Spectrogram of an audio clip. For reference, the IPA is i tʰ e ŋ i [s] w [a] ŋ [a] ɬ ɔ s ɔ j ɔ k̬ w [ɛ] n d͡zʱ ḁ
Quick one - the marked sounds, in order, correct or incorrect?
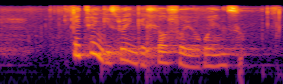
correct, incorrect: ɛ, incorrect: ɛ, incorrect: ɛː

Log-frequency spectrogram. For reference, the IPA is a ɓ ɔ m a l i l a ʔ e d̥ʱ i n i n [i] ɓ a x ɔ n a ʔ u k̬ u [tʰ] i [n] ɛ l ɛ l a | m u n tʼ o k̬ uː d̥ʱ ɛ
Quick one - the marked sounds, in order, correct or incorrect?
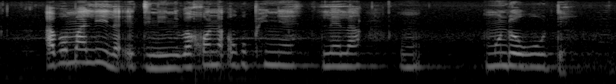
correct, incorrect: pʰ, incorrect: ɲ

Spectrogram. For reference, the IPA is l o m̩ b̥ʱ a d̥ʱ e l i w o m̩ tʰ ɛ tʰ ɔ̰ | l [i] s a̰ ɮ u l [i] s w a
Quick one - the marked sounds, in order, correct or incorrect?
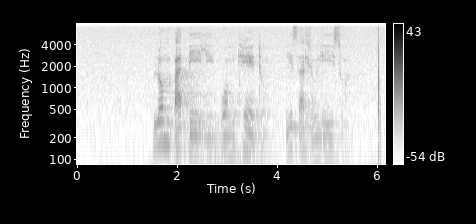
correct, incorrect: iː

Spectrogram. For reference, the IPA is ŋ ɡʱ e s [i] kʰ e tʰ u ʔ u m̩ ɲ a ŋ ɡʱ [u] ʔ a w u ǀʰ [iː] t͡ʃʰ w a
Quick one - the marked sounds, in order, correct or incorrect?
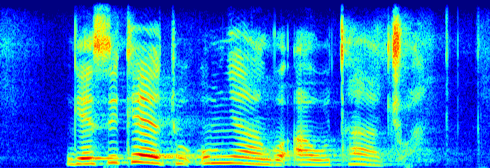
correct, incorrect: ɔ, incorrect: aː

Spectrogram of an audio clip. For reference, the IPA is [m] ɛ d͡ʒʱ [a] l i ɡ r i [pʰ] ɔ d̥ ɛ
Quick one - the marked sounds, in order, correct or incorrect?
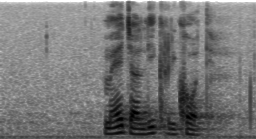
correct, correct, incorrect: kʰ

